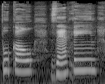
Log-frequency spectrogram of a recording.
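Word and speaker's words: fucoxanthin: gonna try to pronounce this is Fuko xanthine which is spelt fu cos a in sorry not X X as an x-ray a n if I said s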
